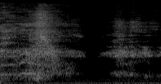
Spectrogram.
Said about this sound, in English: Fucking yawn. Fuck you, bodily function.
